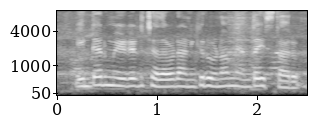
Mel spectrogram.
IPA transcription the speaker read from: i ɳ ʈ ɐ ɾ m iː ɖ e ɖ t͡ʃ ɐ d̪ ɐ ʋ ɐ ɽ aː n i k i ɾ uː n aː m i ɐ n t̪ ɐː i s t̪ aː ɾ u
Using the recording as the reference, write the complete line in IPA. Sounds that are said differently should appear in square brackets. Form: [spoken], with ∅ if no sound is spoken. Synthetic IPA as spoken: i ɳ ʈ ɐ ɾ m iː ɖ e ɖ t͡ʃ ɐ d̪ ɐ ʋ ɐ ɽ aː n i k i ɾ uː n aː m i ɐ n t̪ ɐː i s t̪ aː ɾ u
